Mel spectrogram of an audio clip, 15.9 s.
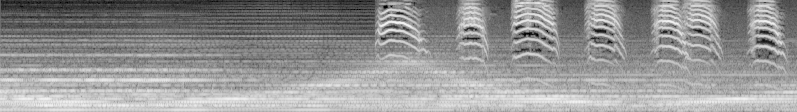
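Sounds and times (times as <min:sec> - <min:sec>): animal high-pitched calls: 0:07.5 - 0:15.9.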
